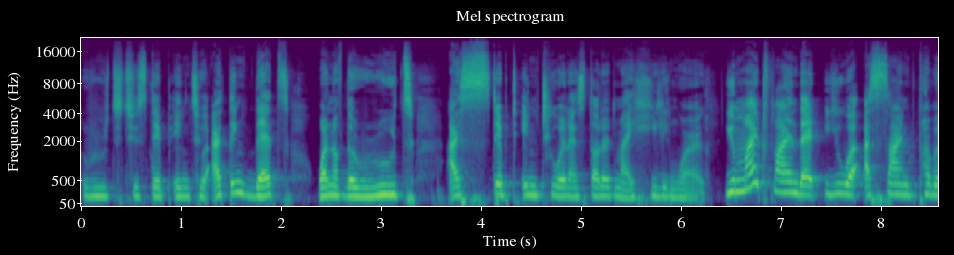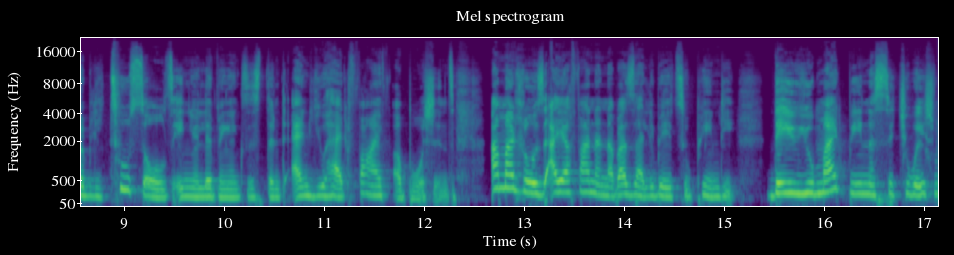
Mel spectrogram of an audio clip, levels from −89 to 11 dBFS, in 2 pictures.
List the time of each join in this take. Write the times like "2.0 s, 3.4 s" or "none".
6.3 s, 12.5 s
